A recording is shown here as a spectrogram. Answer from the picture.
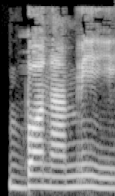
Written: bonami

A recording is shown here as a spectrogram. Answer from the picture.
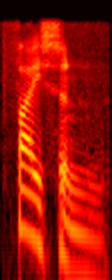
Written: ficin

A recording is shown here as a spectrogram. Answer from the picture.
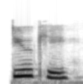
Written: dukie

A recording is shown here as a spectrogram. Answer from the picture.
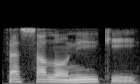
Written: Thessaloniki

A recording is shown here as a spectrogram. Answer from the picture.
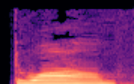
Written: dwaal

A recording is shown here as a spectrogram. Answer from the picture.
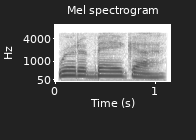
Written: rutabaga

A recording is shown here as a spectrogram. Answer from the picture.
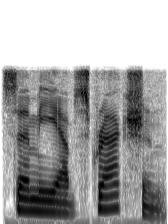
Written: semiabstraction

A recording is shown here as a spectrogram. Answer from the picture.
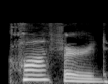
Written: coffered

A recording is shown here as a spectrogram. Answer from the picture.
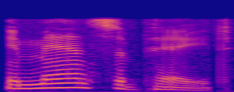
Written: emancipate

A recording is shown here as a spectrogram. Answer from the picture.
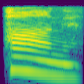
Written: hung

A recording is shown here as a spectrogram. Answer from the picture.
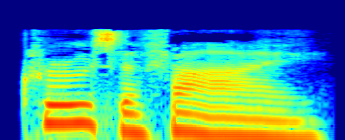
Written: crucifier

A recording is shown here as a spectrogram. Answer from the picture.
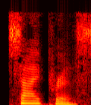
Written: Cyprus

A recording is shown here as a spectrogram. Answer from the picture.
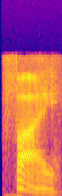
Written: fie

